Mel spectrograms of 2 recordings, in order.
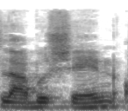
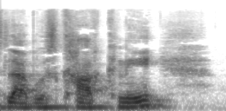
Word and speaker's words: Labuschagne: So that leaves us with number three, with Kane Williamson and Manus Labuschagne, or Manus Labuschagne, what depending on your version of the pronunciation, at number three, and Ajinkya Rahane and Babar Azam at number five.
